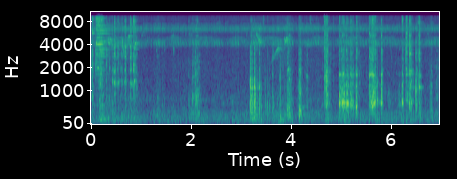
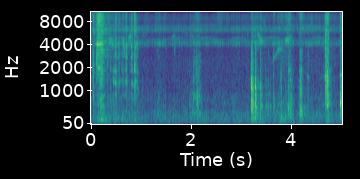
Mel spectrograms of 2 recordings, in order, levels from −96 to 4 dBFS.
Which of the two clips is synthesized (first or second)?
second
